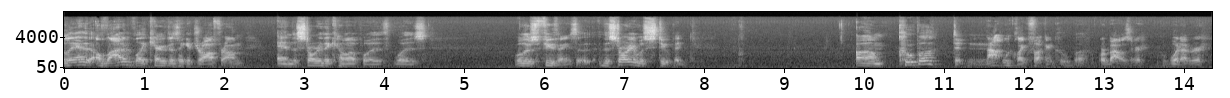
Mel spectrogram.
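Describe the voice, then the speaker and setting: A man's voice: mid-range voice, animated, normal speed. A man in his thirties co-hosting a podcast in a casual, opinionated chat, rambling and swearing often. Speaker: podcast co-host. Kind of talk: casual opinionated chat about films and games. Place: small home studio room, indoors. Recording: clear background room noise.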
